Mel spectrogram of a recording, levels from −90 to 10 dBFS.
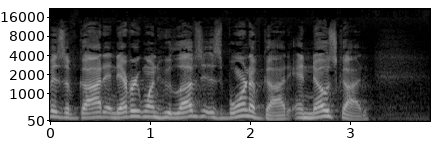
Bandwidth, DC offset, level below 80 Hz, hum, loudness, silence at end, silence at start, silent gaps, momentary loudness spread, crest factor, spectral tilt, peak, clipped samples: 16.5 kHz; under 0.1%; -72 dBFS; none; -28 LUFS; 0.6 s; 0 s; none; 6 LU; 16 dB; -5 dB/octave; -12 dBFS; under 0.1%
